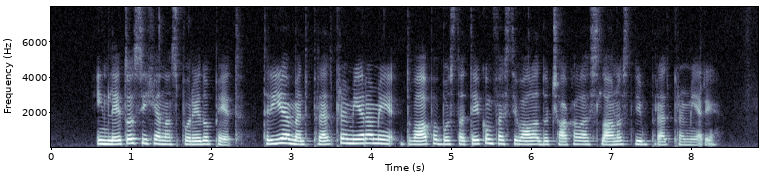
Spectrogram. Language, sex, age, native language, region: Slovenian, female, 18-29, Slovenian, Drava region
